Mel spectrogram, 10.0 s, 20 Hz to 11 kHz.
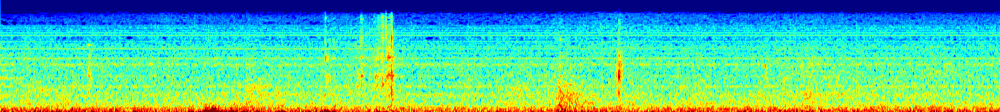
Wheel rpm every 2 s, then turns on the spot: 0, 0, 0, 0, 0.
none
